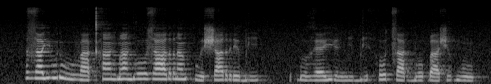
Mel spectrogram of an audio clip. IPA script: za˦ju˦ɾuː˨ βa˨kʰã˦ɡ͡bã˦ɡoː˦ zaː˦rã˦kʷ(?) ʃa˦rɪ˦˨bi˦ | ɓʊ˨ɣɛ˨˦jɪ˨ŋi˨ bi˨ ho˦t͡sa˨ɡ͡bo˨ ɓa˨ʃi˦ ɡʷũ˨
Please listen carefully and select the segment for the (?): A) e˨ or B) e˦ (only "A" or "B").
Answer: A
